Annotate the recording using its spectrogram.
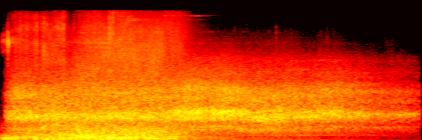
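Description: Intro sound effect for the show's logo card: a loud rushing noise that starts suddenly, holds for about two seconds, then fades steadily away.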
